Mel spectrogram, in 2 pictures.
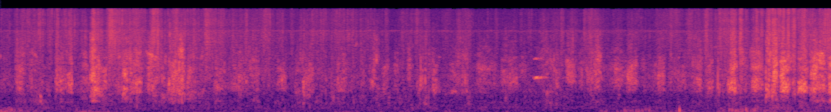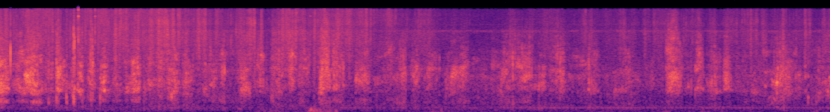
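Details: Two Cane Corso dogs, Tucker and Nessa, from Numenor Kennels at playtime: quick, breathy panting and huffing runs throughout, with scuffling bursts of play noise and a faint steady hum in the later part.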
